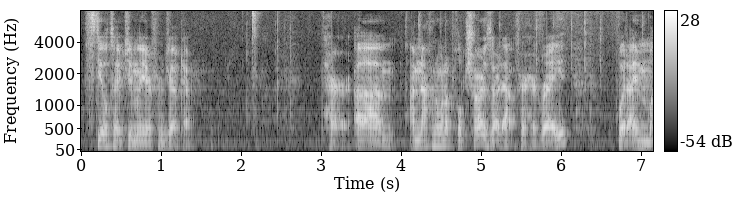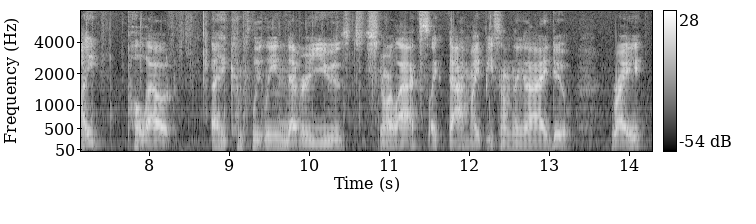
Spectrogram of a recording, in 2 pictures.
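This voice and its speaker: Slow, low-voiced man thinking aloud. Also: lively intonation, a little hiss or hum. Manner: rambling, thinking aloud with many fillers. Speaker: gaming commentator. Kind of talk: casual gameplay commentary.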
